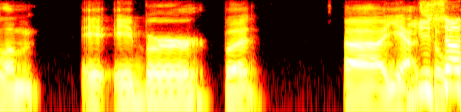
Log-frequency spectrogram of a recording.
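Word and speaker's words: Åberg: a big you know oh aberg and they're just like oh it's like O'Hara and it's like wait what what are we doing here they they changed the pronunciation of my man's name from Sweden very confusing I'm still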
